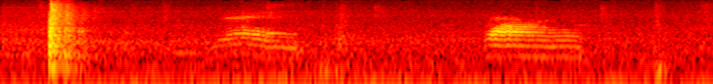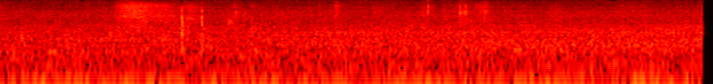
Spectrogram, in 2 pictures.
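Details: Tabby cat Tommy gives two short, wavering chirp-like meows while wanting to catch a little fly, with a sharp knock at the start.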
